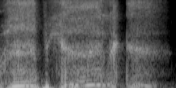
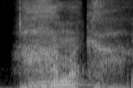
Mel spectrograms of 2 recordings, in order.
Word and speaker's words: Hanukkah: So Hanukkah. That's how it's pronounced. Hanukkah.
